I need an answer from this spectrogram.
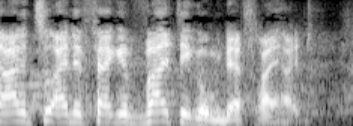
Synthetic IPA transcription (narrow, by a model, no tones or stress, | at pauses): aːdət͡suːaɪnəfɛɐɡəvaltɪɡʊŋdeːɐfʁ̥a̰ɪha̰ɪt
